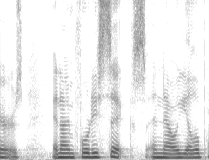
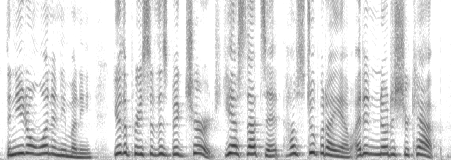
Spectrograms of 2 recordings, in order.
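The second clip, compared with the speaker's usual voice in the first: astonished convict; 8 semitones higher than usual. A narrator's reading. Convict realizing his host is a priest, high astonished voice. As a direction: catch yourself, amazed and embarrassed.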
